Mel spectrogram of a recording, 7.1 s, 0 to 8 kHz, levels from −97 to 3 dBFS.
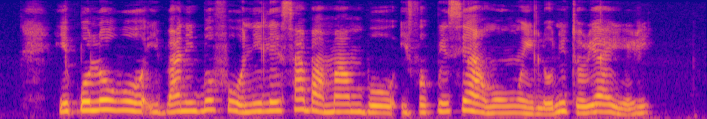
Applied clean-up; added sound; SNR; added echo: none; none; none; none.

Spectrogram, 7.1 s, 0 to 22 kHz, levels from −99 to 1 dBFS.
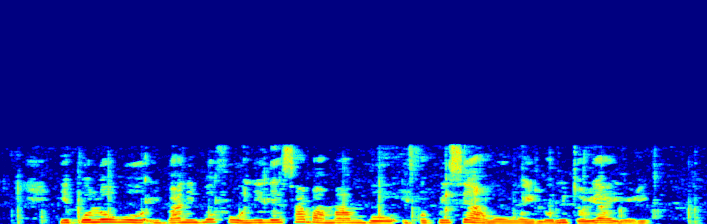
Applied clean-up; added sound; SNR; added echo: classical method Wiener filter.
